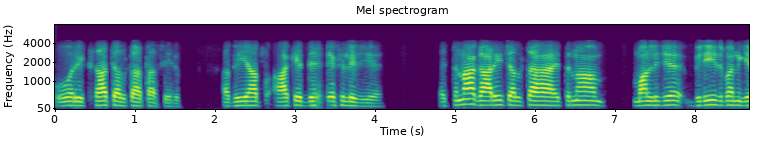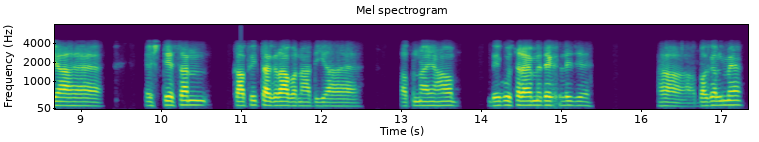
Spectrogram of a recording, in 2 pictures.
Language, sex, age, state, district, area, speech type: Hindi, male, 18-30, Bihar, Begusarai, rural, conversation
